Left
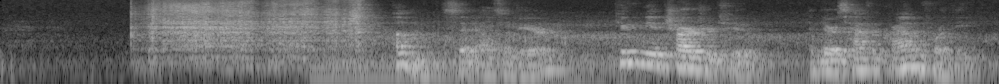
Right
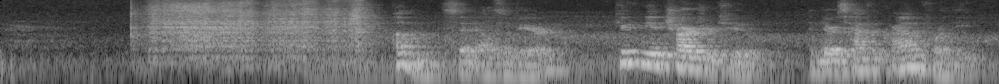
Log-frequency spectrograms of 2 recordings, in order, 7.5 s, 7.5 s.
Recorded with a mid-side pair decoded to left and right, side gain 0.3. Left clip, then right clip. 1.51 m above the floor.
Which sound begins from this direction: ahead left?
Tearing paper, at 1.0 s.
